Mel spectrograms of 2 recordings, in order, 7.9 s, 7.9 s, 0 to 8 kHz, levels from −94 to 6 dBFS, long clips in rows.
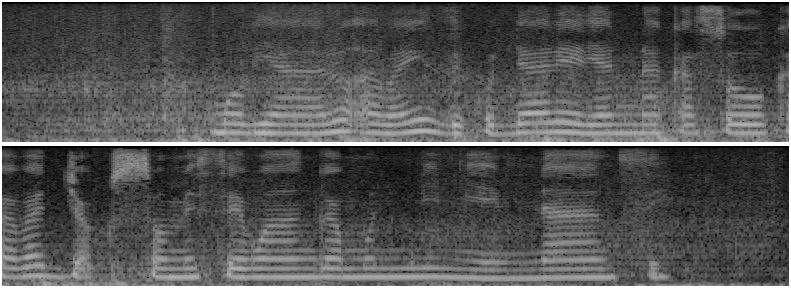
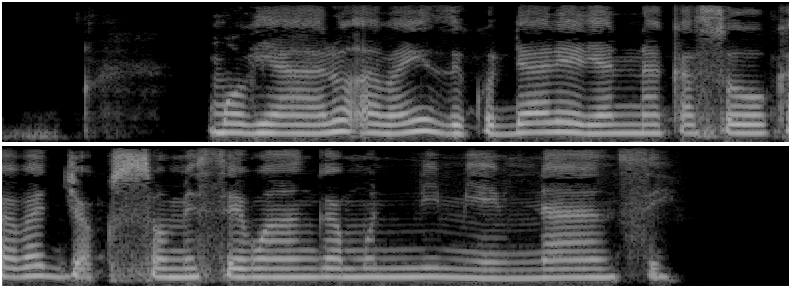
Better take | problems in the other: second | background sound (Thunder / Rain + Waves, surf); 8 dB below the speech

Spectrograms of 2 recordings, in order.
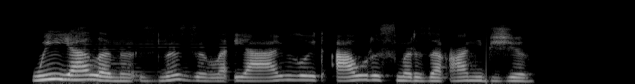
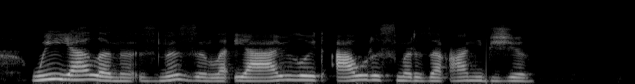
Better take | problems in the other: second | noise reduction (neural mask model DeepFilterNet 3)

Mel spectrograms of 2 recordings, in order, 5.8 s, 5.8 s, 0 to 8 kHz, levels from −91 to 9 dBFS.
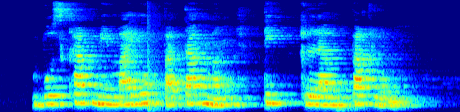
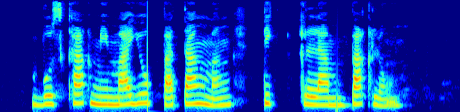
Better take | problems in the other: second | room echo; dies away in 0.9 s

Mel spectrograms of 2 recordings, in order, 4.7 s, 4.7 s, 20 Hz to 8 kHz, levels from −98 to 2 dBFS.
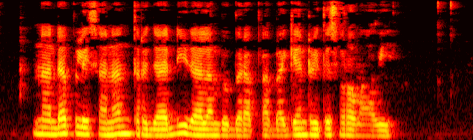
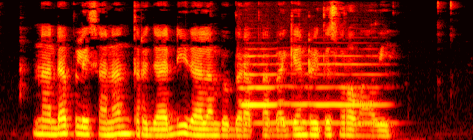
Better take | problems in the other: first | background sound (Wind instrument, woodwind instrument); 4 dB below the speech

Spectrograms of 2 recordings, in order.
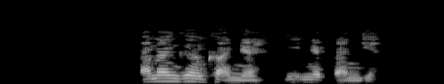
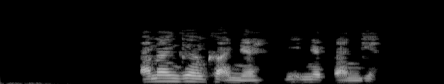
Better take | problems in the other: first | noise reduction (neural mask model Resemble Enhance denoiser)

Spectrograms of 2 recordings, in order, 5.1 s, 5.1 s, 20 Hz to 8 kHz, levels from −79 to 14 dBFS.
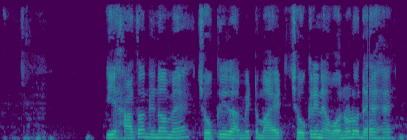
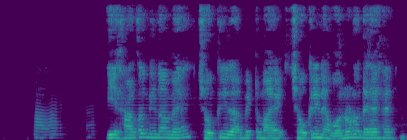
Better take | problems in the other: first | noise reduction (neural mask model DeepFilterNet 3)

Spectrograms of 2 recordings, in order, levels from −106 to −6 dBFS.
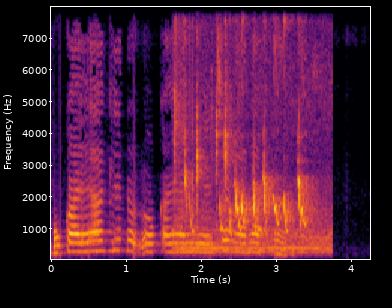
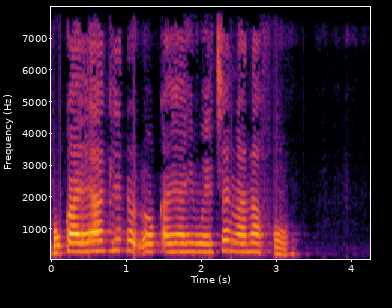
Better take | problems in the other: second | background sound (Bird); 4 dB above the speech

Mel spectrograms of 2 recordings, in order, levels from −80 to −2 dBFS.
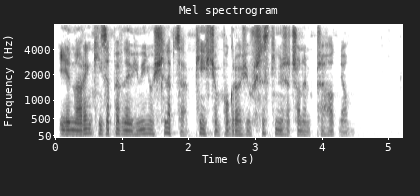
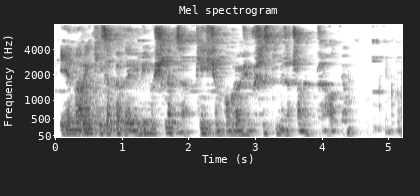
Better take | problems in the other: first | noise reduction (classical method WPE with log-MMSE)

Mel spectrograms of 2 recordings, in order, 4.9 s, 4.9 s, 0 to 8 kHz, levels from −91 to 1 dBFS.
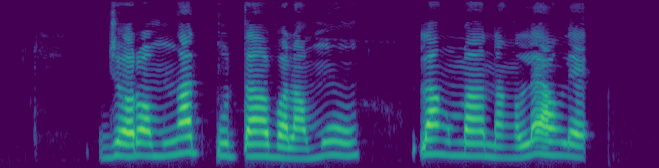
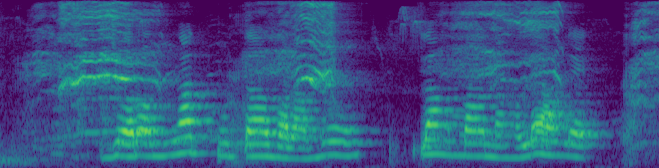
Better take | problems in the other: first | background sound (Livestock, farm animals, working animals); 6 dB below the speech // room echo; dies away in 0.5 s

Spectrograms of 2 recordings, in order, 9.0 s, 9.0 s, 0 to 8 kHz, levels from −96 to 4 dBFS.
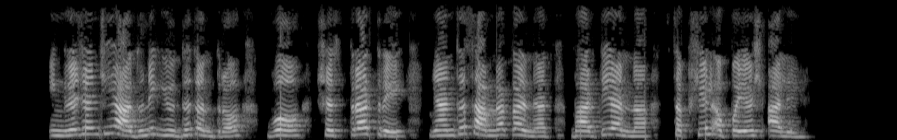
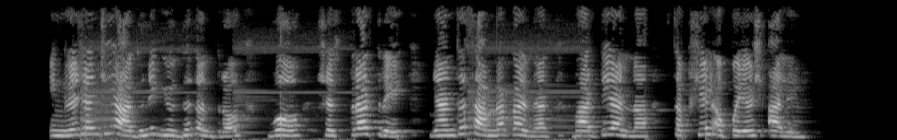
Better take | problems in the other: first | noise reduction (classical method WPE with log-MMSE)

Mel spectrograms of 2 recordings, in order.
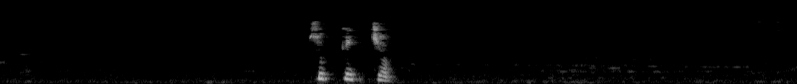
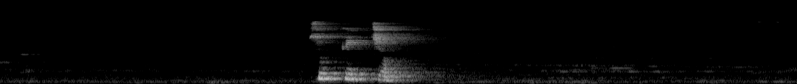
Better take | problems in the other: first | room echo; dies away in 0.9 s

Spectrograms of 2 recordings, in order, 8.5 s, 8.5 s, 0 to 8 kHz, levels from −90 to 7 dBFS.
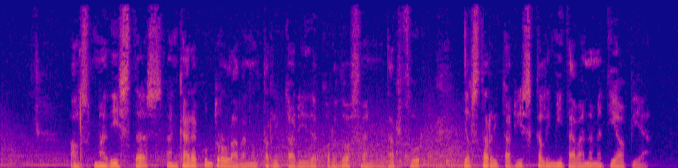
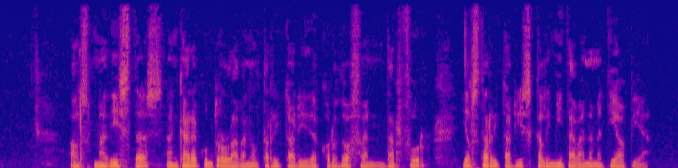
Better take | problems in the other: second | background sound (Drum); 13 dB below the speech

